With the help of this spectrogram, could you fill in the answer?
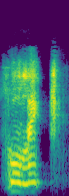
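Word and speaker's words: Coolidge: He went to federal prison and was pardoned by President Calvin, who I believe is pronounced Kulik.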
